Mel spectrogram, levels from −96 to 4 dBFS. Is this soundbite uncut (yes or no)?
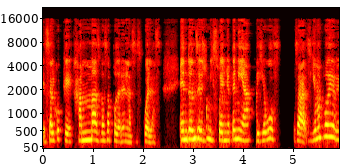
no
